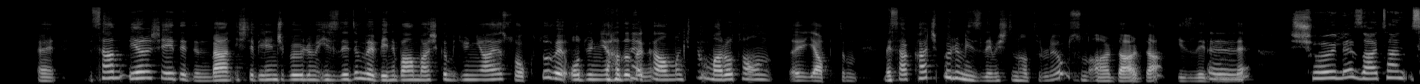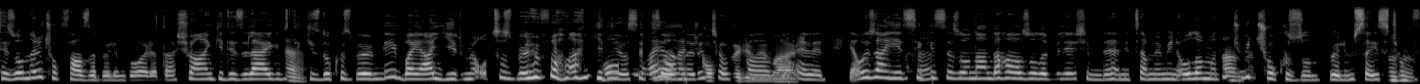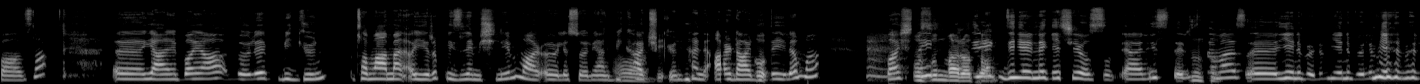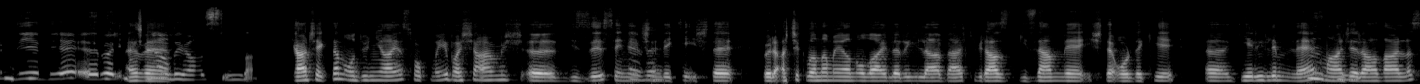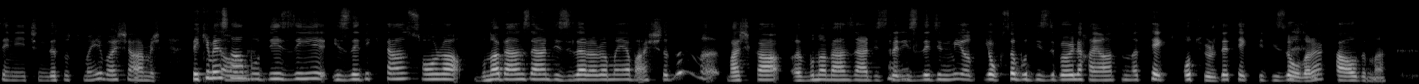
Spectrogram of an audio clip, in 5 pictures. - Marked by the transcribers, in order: laughing while speaking: "dünyada da"; laughing while speaking: "bölüm falan"; chuckle; laughing while speaking: "yeni bölüm"; chuckle
- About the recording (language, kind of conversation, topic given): Turkish, podcast, Hangi dizi seni bambaşka bir dünyaya sürükledi, neden?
